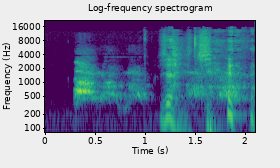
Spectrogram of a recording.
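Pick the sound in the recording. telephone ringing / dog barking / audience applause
dog barking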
